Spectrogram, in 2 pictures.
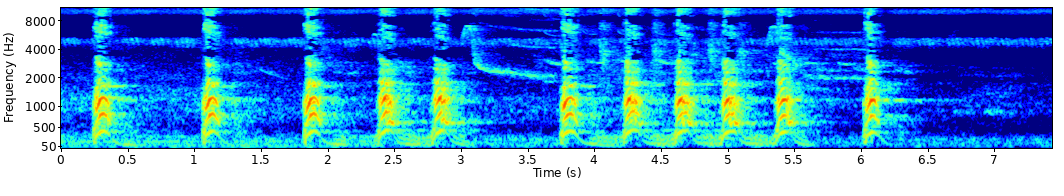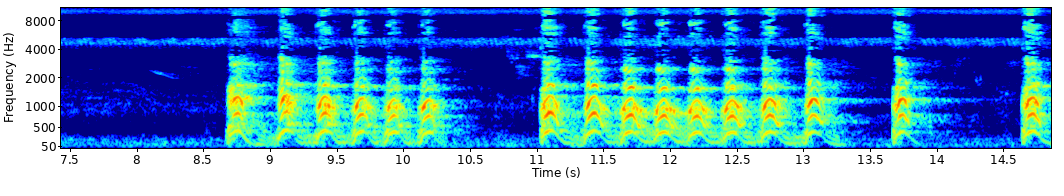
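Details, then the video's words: A dog barks vigorously in the morning, runs of rapid sharp barks broken by a silent pause of about two seconds, then dense clustered barking resuming; a faint continuous high hum persists throughout. "เสียงหมาเห่าตอนเช้า เห่าเก่งมาก"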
